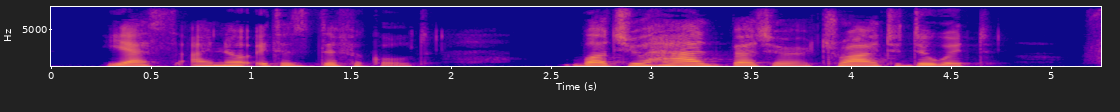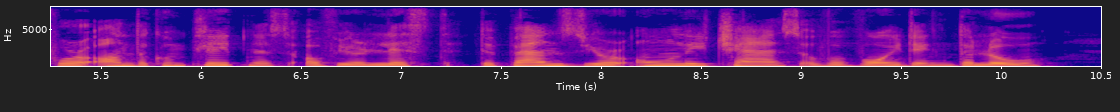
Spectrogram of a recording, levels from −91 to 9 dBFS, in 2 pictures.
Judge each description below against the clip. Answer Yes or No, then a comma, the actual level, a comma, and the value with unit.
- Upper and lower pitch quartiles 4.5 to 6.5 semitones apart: No, average, 3.0 semitones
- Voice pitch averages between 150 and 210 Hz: Yes, high, 190 Hz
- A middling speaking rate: Yes, average, 165 wpm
